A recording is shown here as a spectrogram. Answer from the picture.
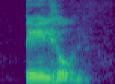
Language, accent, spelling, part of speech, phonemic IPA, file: French, France, péril jaune, noun, /pe.ʁil ʒon/, LL-Q150 (fra)-péril jaune.wav
- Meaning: yellow peril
